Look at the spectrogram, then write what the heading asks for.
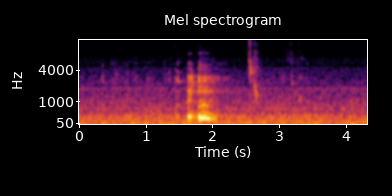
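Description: Close-miked chewing of a mouthful of tortilla wrap with the mouth closed, with small wet mouth clicks. About two seconds in comes one short, louder sound from the voice, lasting about half a second.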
